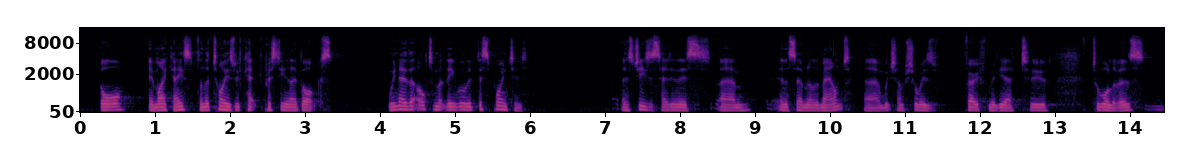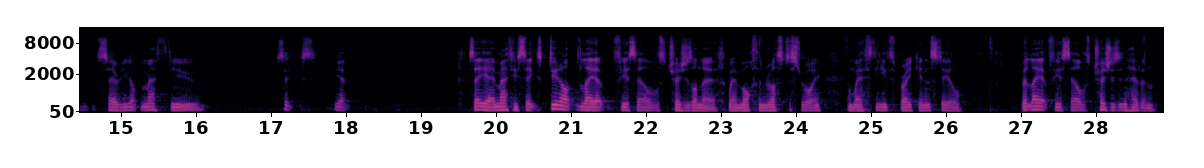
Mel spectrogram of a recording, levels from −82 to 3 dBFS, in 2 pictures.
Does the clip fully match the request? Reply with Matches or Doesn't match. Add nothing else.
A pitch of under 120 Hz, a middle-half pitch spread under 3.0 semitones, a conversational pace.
Doesn't match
